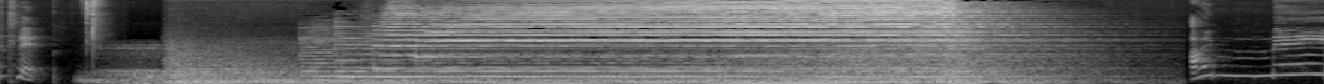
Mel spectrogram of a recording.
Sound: monster Roars

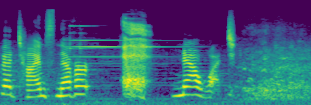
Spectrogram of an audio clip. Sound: phone rings

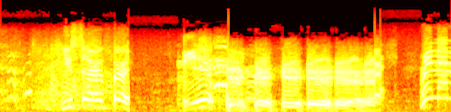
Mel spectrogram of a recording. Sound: wicked laughter gets deeper and slower

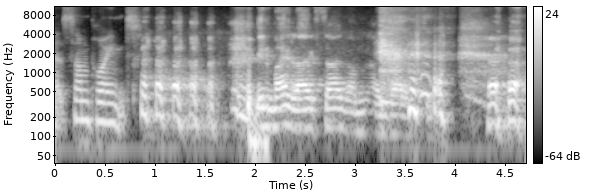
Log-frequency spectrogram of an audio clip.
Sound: laughter

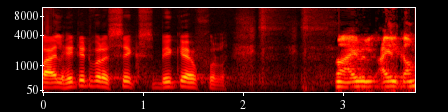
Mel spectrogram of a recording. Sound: laughs

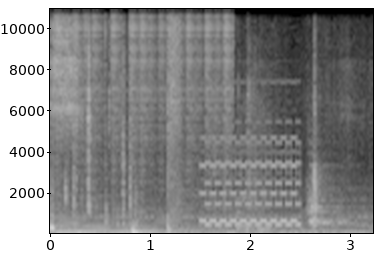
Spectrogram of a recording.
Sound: telephone rings

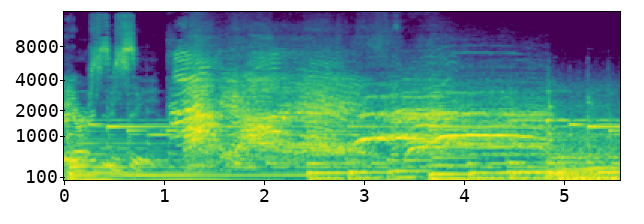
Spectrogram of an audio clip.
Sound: cheering

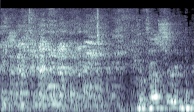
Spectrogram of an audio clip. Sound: laughter

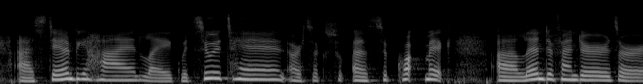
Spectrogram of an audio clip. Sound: speaking in Indigenous language

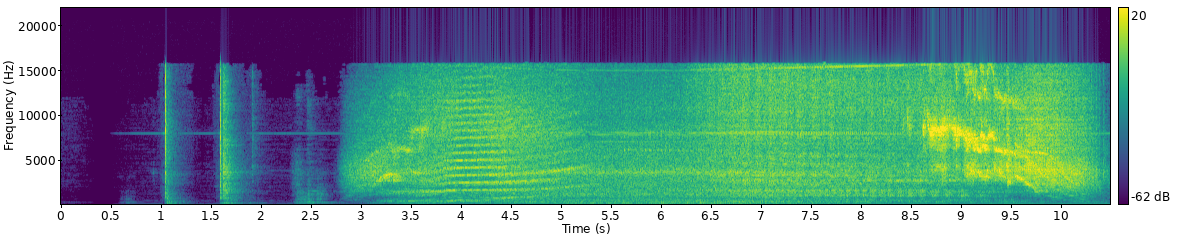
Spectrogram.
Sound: machine noises

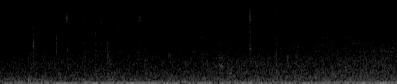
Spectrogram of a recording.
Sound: kiss noises

